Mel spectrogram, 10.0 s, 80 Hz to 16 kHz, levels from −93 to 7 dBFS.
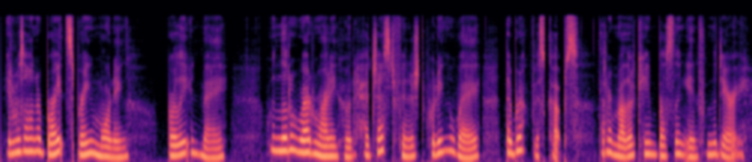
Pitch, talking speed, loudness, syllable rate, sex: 210 Hz, 190 wpm, -19 LUFS, 5.4 syllables/s, female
